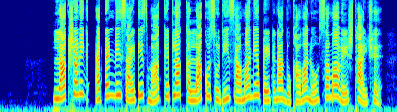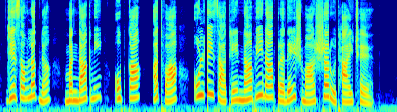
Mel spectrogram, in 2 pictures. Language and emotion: Gujarati, neutral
